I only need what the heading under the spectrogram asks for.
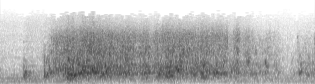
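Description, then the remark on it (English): A heavy splash as someone drops from a window into a rain barrel, followed by a couple of seconds of loud churning, sloshing water that gradually settles. No one speaks. “Doggone it. Left that rain barrel there.”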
